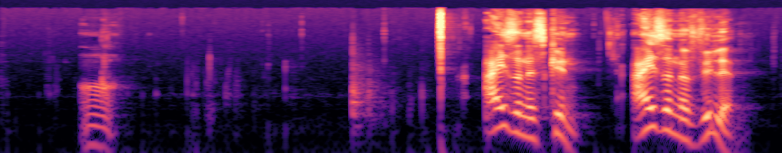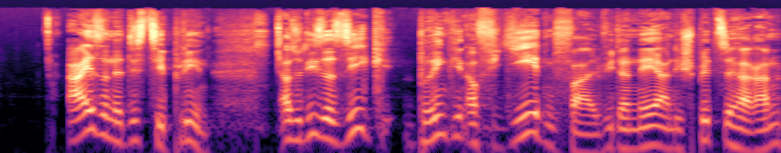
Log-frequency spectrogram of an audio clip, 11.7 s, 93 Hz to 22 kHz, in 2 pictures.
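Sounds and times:
person sipping coffee from a cup: 0:00.3 - 0:02.4
speech: 0:03.7 - 0:05.6, 0:06.4 - 0:11.7.

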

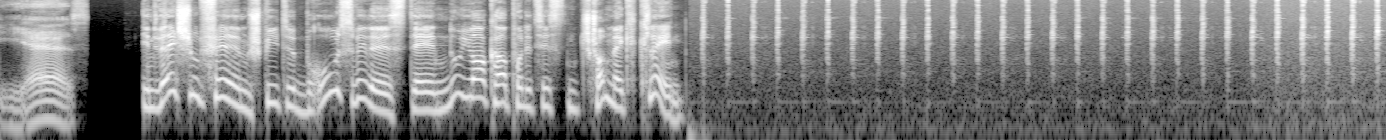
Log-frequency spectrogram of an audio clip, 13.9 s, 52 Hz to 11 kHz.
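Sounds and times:
speech: 0:00.1 - 0:07.0
clock ticking as a quiz countdown timer: 0:06.8 - 0:13.8.

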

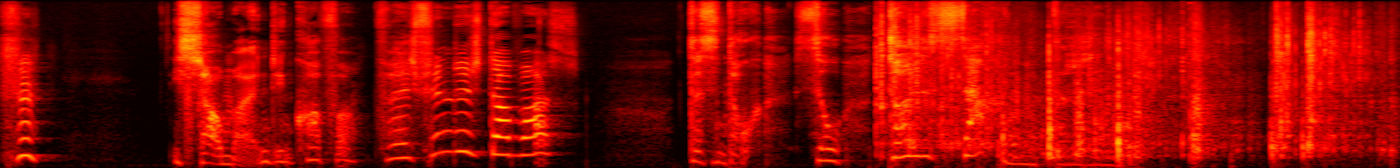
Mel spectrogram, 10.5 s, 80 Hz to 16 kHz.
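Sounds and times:
speech: 0:00.2 - 0:00.4, 0:01.3 - 0:04.4, 0:05.2 - 0:09.1
plastic bag of cookies crinkling: 0:06.6 - 0:10.4.

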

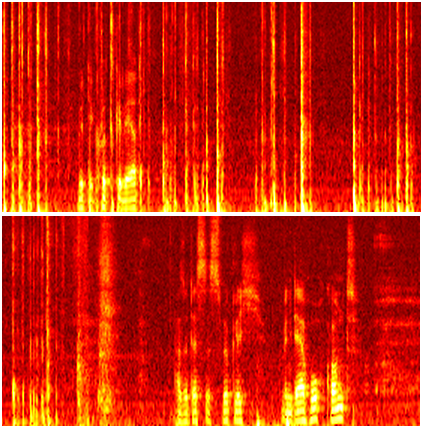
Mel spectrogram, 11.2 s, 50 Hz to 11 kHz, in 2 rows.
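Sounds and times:
typing on a computer keyboard: 0:00.0 - 0:06.4
speech: 0:01.0 - 0:02.7, 0:07.9 - 0:10.4.

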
